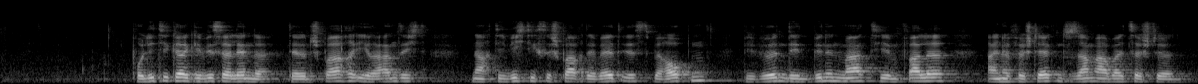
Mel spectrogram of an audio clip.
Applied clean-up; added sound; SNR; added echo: none; none; none; none.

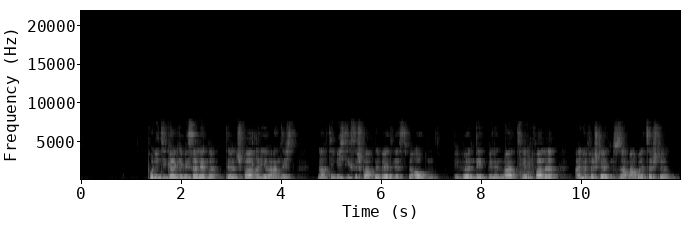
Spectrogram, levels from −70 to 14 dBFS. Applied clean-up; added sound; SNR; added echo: neural separator model SepFormer DNS4.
